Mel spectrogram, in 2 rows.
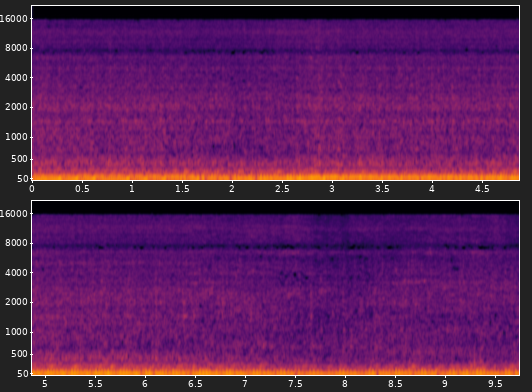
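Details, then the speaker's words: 1951 Pontiac Chieftain straight eight running for the first time, no radiator hooked up; deep, even low rumble with no misses or knocks. "yeah baby she's a [ __ ] Runner yeah W yeah I was definitely very excited when that happened"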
